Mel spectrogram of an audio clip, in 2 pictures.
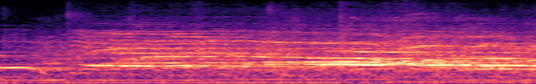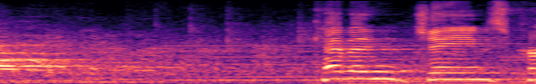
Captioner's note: audience applauding and cheering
